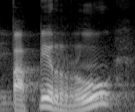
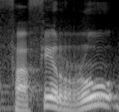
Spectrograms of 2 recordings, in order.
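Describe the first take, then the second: First: The word begins with a p sound. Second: The word begins with an f sound. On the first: The speaker calls it wrong. "perubahan huruf fa menjadi huruf p" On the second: The speaker calls it right. "mengucapkan fafirru"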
